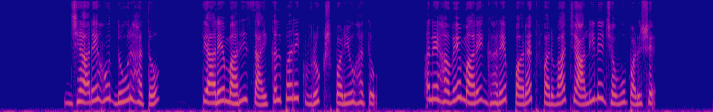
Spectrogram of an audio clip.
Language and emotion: Gujarati, sad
